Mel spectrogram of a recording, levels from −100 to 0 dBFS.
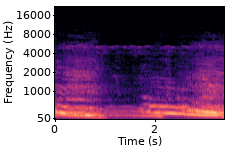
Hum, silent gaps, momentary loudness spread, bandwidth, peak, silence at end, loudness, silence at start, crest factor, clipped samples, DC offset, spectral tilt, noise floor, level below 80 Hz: none; none; 18 LU; 5.6 kHz; -8 dBFS; 0 s; -22 LUFS; 0 s; 14 dB; under 0.1%; under 0.1%; -11.5 dB/octave; -45 dBFS; -56 dBFS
